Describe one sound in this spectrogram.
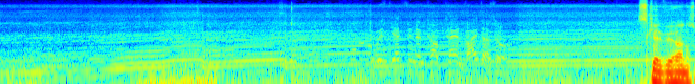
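A racing car engine revs up sharply through the gears.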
